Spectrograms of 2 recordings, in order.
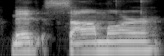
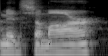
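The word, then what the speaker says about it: Midsommar: third as one does mid samar it's swedish not mid samar there you go you're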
